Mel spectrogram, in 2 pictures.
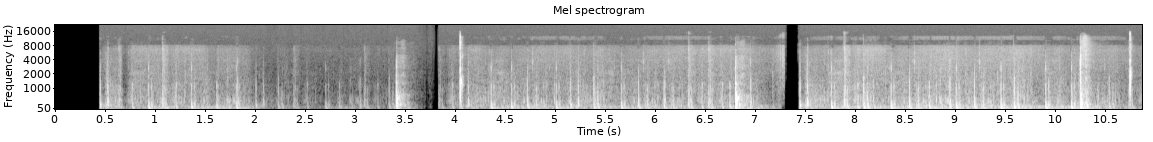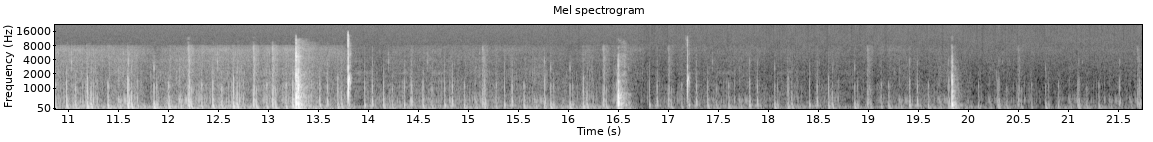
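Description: Wooden blocks are chopped with repeated dull knocks.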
